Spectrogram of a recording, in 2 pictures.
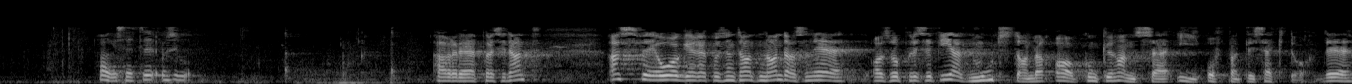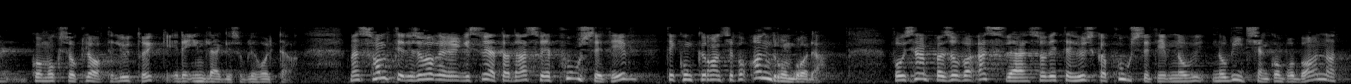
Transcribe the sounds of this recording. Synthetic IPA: hɑːɡəsɛt̪əɾɑ | hæːɾəd̪əpʰɾɛsɪd̪ɛnt̪ | ɛsʋeːoːɡəɾɛpɾəs̬ənt̪ʰɑnt̪n̩ɑnd̪ɛsn̩ɛɑlsɔpʰɾɪnsɪpɪɛlt̪muːt̪st̪ɑnd̪əʁɑʋkʰʊŋkʉɾɑnsəʔɪɔfːənt̪lɪsɛkt̪ʊɾd̪ɛkʰɔmːɔksɔkʰlɑːʁt̪ʰːɪlʉːt̪ʰːɾʏkːɪ̰d̪ɛɪnlɛɡːəsɔmblɪhɔlt̪hæ̰ːɾ | mɛnsɑmt̪iːd̪ɪsɔhɑɾæɾɛɡɪst̪ɾeːʁt̪ɑt̪ɛsʋeːɛpʰuːsɪt̪ʰiːʋ | t̪ʰɪlkʊŋkʉɾɑnsəpɔʔɑnd̪ɾəɔmɾoːd̪ə̰ | fɔɾɛksɛmpəls̬ɔʋɑʔɛsʋeːsɔʋɪt̪ːæhʉskəpʰuːsɪt̪iːʋnɔnɔʋiːd̪sənkʰɔmːfɔbɑːnn̩ɑt̪

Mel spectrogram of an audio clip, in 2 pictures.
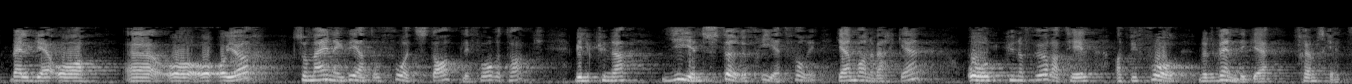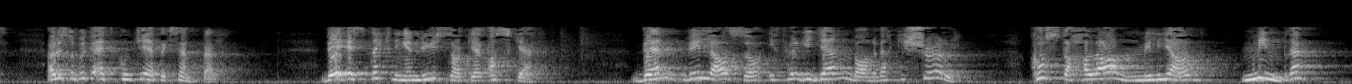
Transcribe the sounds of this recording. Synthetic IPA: ʋɛlɡəʔɔ | ɔɔʔɔjøːɾ | sɔmæɪnəɾɛɡ̚d̪ɛɑt̪ɔfoːæɪt̪st̪ɑːt̪lɪfoːɾət̪ʰɑːk | ʋɪlkʰʉnːəjiːɛnst̪œrəfɾiːheːt̪fɔɾjæʁnʋɑːʁnəʋæʁkə | ʔɔɡkʰʉnːɑføːɾɑt̪ʰɪlʔɑt̪ʋɪfoːɾnœd̪ʋɛnd̪ɪɡəfɾɛmskɾɪ̰t̪ː | ɛhɑlʏst̪ɪlɔbɾʉːkəɛt̪kʰʊŋkʰɾeːt̪ɛksɛmpə̰l | d̪ɛʔæst̪ɾɛknɪŋənlyːsɑːkəɾʔɑskəɾ | d̪ɛnʋɪlːəɑlsɔʔɪfœlɡəjæʁnbɑːnəʋæʁkəʃøːl | kʰɔst̪əhɑlɑnn̩mɪlɪɑɾd̪ | mɪnd̪ɾə

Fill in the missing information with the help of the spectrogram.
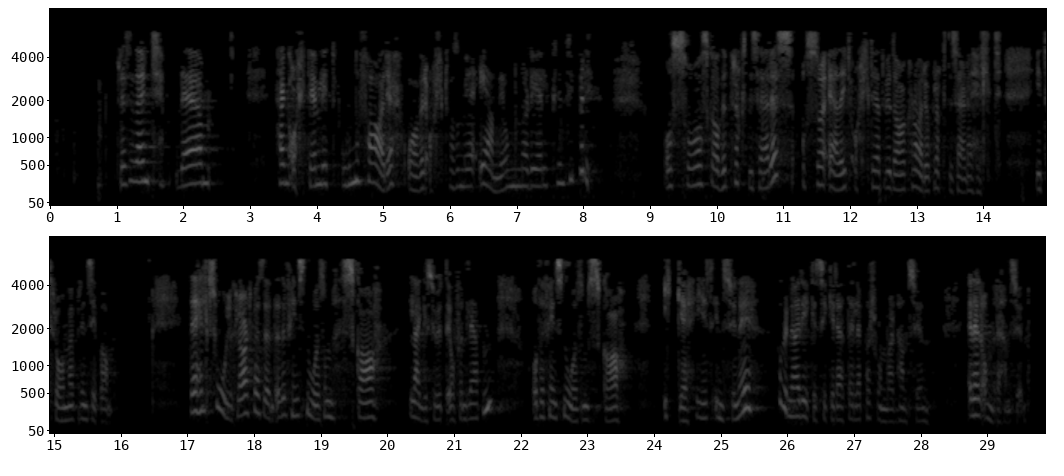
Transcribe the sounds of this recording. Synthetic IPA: pʰɾɛsɪd̪ɛnt̪d̪ɛ | hɛŋːəɾɑlt̪ɪɛnlɪt̪ːʊnːfɑːɾəoːʋəɾɑ̰lt̪ʋɑːsɔmʋɪæɾʔeːnɪʊmnɔɖɛjɛlːəɾpʰɾɪnsɪpːəɾ | ʔɔsɔskɑd̪ɛpʰɾɑkt̪ɪseːɾəsɔsɔʔæɖ̪ɛɪːɑlt̪ɪɑt̪ʋɪd̪ɑːkʰlɑːɾəɾɔpʰɾɑkt̪ɪseːɾəɖɛhɛlt̪ɪt̪ʰɾoːmɛpʰɾɪnsɪpːən | d̪̥ɛæɾhɛɪlt̪skuːləkʰlɑːʈpʰɾɛsɪd̪ɛnt̪əd̪ɛfɪnsnuːəsɔmskɑ | lɛɡːəsʉːt̪ɪɔfənt̪lɪheːt̪n̩ʔɔd̪ɛfɪnsnuːəsɔmskɑ | ɪkːəjiːəsɪnsyːnɪpʰɔɡɾʉnɑʋɾiːkəsɪkːəɾheːt̪ɛlːəɾpʰæʂuːnʋæːɳhɛnsyːn | ʔɛlːəɾɑ̰nd̪ɾəhɛnsy̰ːn

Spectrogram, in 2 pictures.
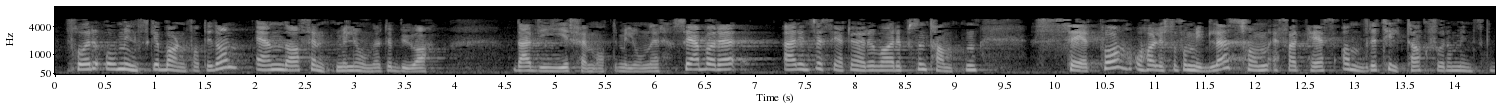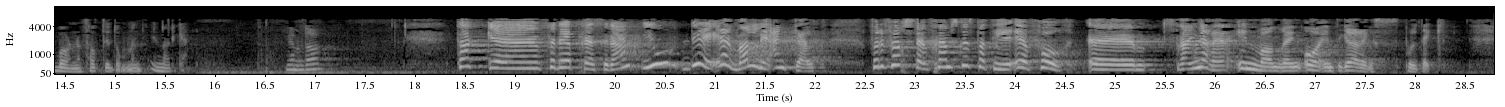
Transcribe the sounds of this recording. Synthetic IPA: fɔɾɔmɪnskəbɑːɳəfɑt̪ːɪd̪ɔmːɛnd̪ɑfɛmt̪n̩mɪlɪuːnəʈʰɪlbʉːɑ | d̪æɾʋɪjiːɾfɛmɔɔt̪ːɪmɪlɪuːnəɾsɔjæɪbɑːɾə | æɾɪnt̪əɾəseːʈɔhøːɾəʋɑːɾɛpɾəsənt̪ʰɑnt̪n̩ | seːɾpʰɔɔɦɑɭʏst̪lɔfɔɾmɪd̪ləsɔmɛ̰fæɾpʰeːsɑnd̪ɾət̪ʰɪlt̪ʰɑːkfɔɾɔmɪnskəbɑːɳəfɑt̪ːɪd̪ɔ̰mːənɪnɔɾɡə | t̪ʰɑkfɔɖ̪ɛpʰɾɛsɪd̪ɛnt̪juːd̪ɛɛɾʋɛld̪ɪʔɛŋkəlt̪fɔɖ̪ɛfœʁst̪əfɾɛmsk̪ɾɪd̪spɑʈ̪ʰiːəʔɛfɔʁ | st̪ɾɛŋːəɾəʔɪnʋɑnd̪ɾɪŋʔɔɪnt̪əɡɾeːɾɪŋspʰʊlɪt̪ʰɪ̰kː

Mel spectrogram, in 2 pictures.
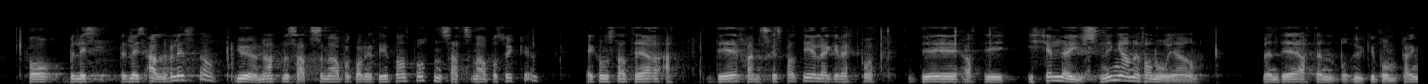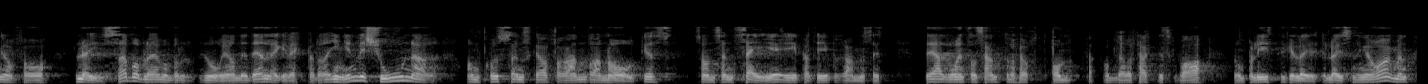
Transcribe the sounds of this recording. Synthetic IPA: fɔɾbɪlɪsblɪɑlːəbɪlɪst̪əɾjøːnəɑt̪mɛsɑt̪səmæːpʰɔkʰʊlɛkt̪ʰiːʋt̪ʰɾɑnspɔɾt̪n̩sɑt̪səmæːɾpʰɔsʏkːəl | ɛɡkʰʊnst̪ɑt̪ʰeːɾəɾʔɑt̪d̪ɛfɾɛmskɾɪt̪spʰɑʁt̪ʰiːəlɛɡːəʋɛkːpʰɔd̪ɛæɑt̪̚d̪ɪɪçːəælœʏsnɪŋɑnəfɔɾnʊːɾjæːɾən | mɛnd̪ɛɑt̪̚d̪ɛnbɾʉːkəbʊmpʰɛŋːəɾfɔɾɔlœʏsɑpɾʁʊbleːməpɔnuːɾjæːɾənɛæd̪ɛd̪ɛnlɛɡːəʋɛk̚ːpʰɔd̪ɛʁæɾɪŋːənʋɪʂuːnəɾɔmkʰʊsɛnskɑfɔɾɑnd̪ɾɑnɔɾɡəs | sɔnːsɛnsæɪəɪpʰɑt̪ʰiːəpʰɾʊɡɾɑmːəsɪt̪ː | d̪̥ɛhɑd̪əʋoːɾəɪnt̪ɾəsɑŋt̪ɔɦœʁt̪ʰɔmɔmd̪ɛd̪ɛfɑk̚t̪ɪskʋɑɾnuːnpʰʊliːt̪ɪskəllœʏsnɪŋɑɾoːɡmɛn

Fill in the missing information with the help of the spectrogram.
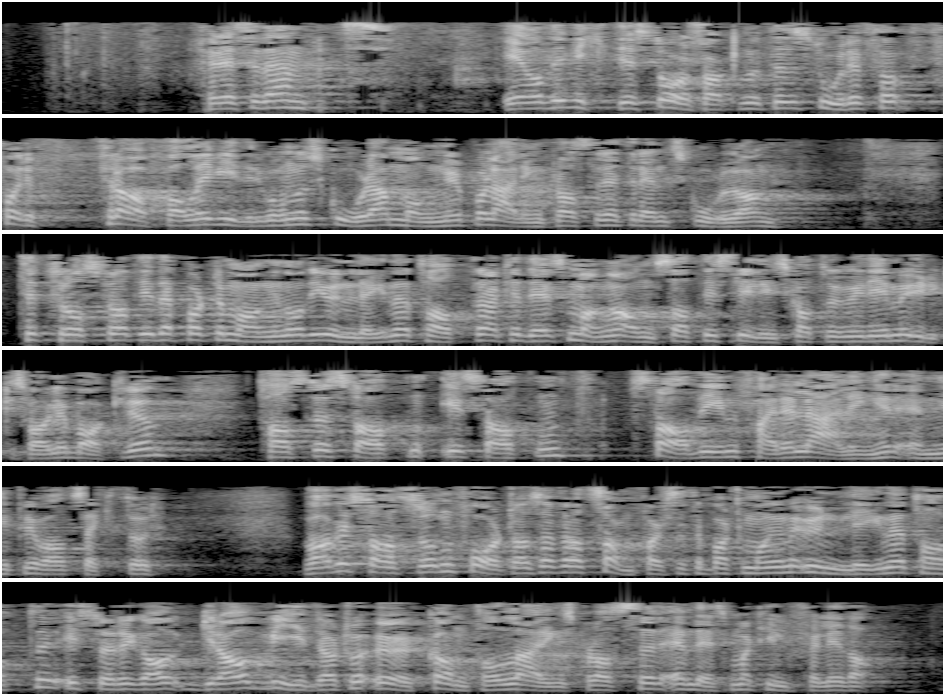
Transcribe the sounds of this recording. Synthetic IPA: pʰɾɛsɪd̪ɛnt̪ | ɛnɑʋd̪ɪʋɪkt̪ɪst̪əoːʂɑːkənət̪ʰɪld̪ɛst̪uːɾəfɔɾfɾɑːfɑlːəɪʋiːd̪əɾəɡoːənəskuːɽəæɾmɑŋːəlpʰɔlæːɭɪŋəpʰlɑsəɾɛt̪əɾɛnt̪skuːɽəɡɑŋ | t̪ʰɪlt̪ʰɾɔsfɔɾɑt̪̚d̪ɪd̪ɛpɑʈəmɑŋːənəɔd̪ɪʉnəlɛɡənət̪ʰɑːt̪əæʈʰɪld̪eːlsmɑŋːəɑnsɑt̪ːəɪst̪ɪlːɪŋskʰɑt̪əɡʊɾiːəmɛʏɾkəsʋɑːɡlɪbɑːk̚ɡɾʉn | t̪ʰɑːsd̪ɛst̪ɑːt̪n̩ɪst̪ɑːt̪n̩st̪ɑːd̪ɪɪnːfæɾəlæːɭɪŋəɾɛnɪpʰɾɪʋɑːt̪sɛkt̪ʊɾ | ʋɑːʋɪlst̪ɑːt̪sɾoːd̪n̩foːɾəʈʰɑːʂæɪfɔɾɑt̪sɑmfɑʂd̪ɛpɑʈəmɑŋːənmɛʉnːəlɪɡənət̪ʰɑːt̪əɾɪst̪œɾːəɡɾɑːɡɾɑːd̪biːd̪ɾɑːʈʰɪlɔʔøːkəɑnt̪ʰɑlæːɾɪŋspʰlɑsəɾɛnd̪ɛsɔmæʈʰɪlfɛləɪd̪ɑ̰ː

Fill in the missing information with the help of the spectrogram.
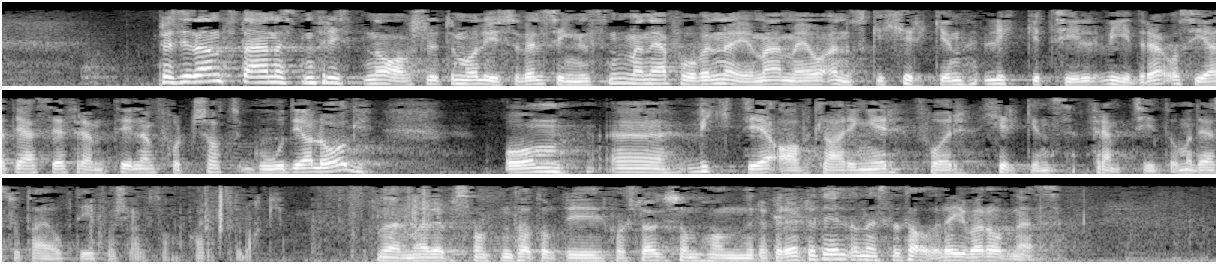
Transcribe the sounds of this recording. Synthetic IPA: pʰɾɛsɪd̪ɛnt̪d̪ɛæɳɛst̪nfɾɪst̪ənəɔɑːʋʂɭʉt̪əmɛɔlyːsəʋɛlsɪŋnəlsn̩mɛnjæɪfoːɾʋɛlnœʏəmæɪmɛɔœnskəçɪɾkənlʏkːət̪ʰɪlʋiːd̪əɾəʔɔsiːɑt̪jæɪseːɾfɾɛmːt̪ʰɪlɛnfɔʈʂɑt̪ːɡuːd̪ɪɑloːɡ | ɔm | ʋɪkt̪ɪəʔɑ̰ːʋkʰlɑːɾɪŋəɾfɔɾçɪɾkənsfɾɛmt̪ʰiːd̪ɔ̰mɛd̪ɛsɔt̪ʰɑːjæɪɔpːd̪ɪfɔʂɭɑ̰ːɡsɔ̰mkʰɑɾɛ̰kt̪əbɑ̰ːk | nːæɾməɑɾɛpɾəsənɑnt̪nət̪ʰɑt̪ːɔp̚d̪ɪfɔʂɭɑːɡsɔmɦɑnɾɛfəɾeːʈət̪ʰɪlɔnɛst̪ət̪ʰɑːləɾəiːbɑɾɔd̪ənḛːs

